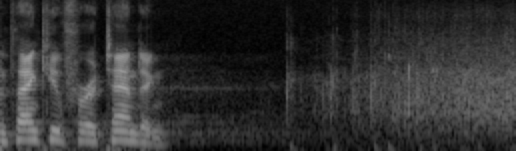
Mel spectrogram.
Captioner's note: applause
